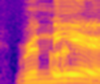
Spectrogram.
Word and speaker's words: Remir: REMIR is allegedly a first-time caller from Vegas, baby. Las Vegas, Nevada. REMIR, am I pronouncing it correctly? Yeah, yes, sir.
